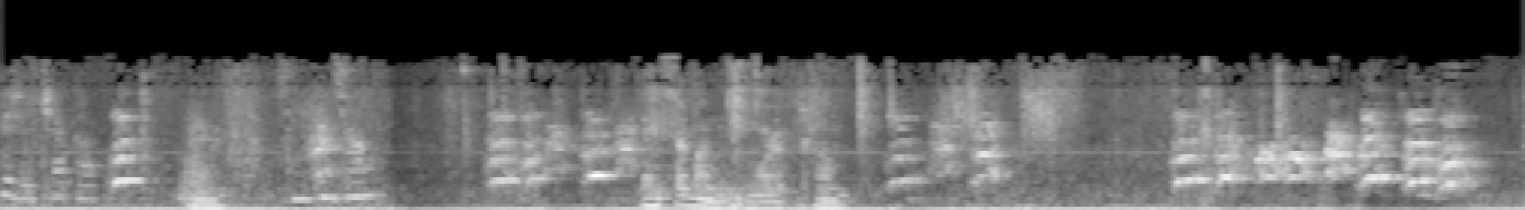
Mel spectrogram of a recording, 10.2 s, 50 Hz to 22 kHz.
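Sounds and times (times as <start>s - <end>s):
speech: 0.0s - 7.0s
dog barking and yipping: 0.7s - 1.1s, 3.2s - 4.5s, 5.9s - 6.9s, 7.8s - 10.0s.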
